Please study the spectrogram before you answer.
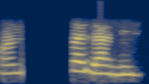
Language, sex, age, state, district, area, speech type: Nepali, female, 18-30, West Bengal, Alipurduar, urban, conversation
